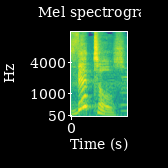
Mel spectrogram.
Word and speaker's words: victuals: Vittles. Why is there a C in there? I don't like this. – Hey, man. – I don't like these silent letters.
